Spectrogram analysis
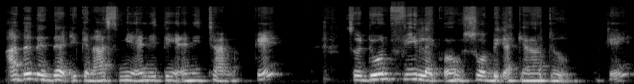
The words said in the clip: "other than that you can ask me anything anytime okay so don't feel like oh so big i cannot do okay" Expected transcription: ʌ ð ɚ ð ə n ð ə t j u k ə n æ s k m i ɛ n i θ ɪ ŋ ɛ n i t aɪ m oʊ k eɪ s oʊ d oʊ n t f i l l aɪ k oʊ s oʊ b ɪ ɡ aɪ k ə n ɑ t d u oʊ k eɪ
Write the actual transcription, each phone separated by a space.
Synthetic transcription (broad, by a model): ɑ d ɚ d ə n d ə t j u k ə n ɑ s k m i ɛ n i t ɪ ŋ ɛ n i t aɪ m oʊ k eɪ s oʊ d oʊ n t f i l l aɪ k oʊ s oʊ b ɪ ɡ aɪ k ə n ɑ t d u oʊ k eɪ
